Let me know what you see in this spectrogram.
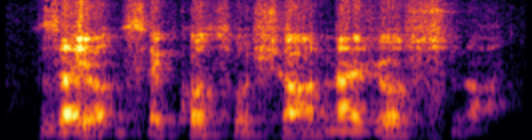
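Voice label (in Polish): "kocec", Kurpie dialect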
